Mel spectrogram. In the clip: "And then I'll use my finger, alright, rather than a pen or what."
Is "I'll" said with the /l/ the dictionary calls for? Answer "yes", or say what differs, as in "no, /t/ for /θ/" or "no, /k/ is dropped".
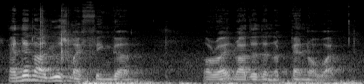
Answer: yes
